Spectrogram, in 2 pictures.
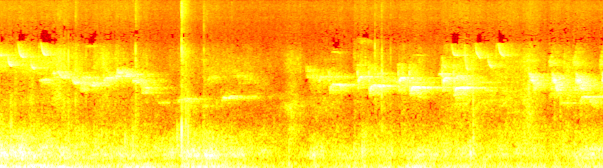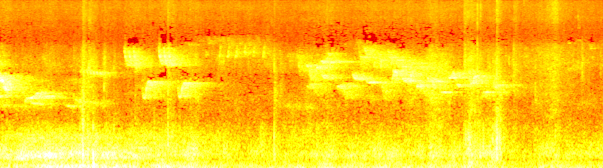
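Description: Woodland birds singing: repeated phrases of quick high notes that step downward, over faint low background noise, with a few soft knocks.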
